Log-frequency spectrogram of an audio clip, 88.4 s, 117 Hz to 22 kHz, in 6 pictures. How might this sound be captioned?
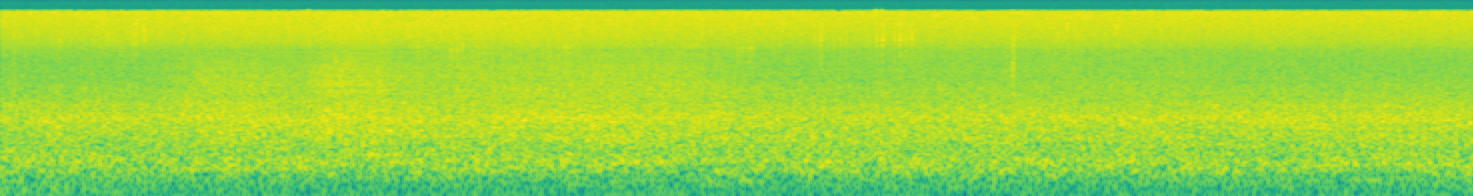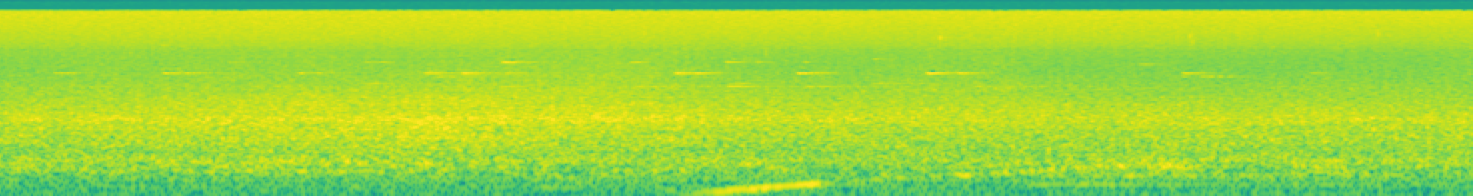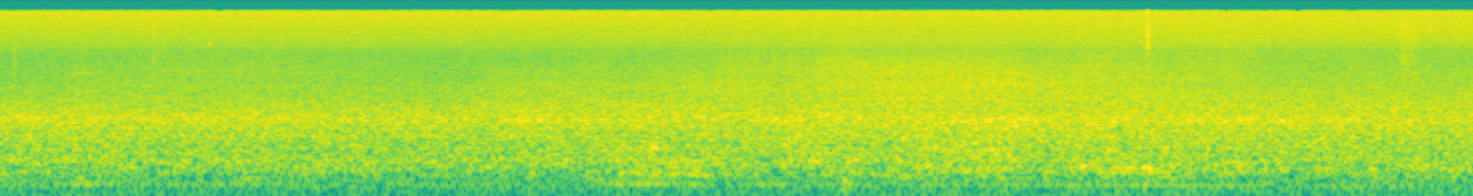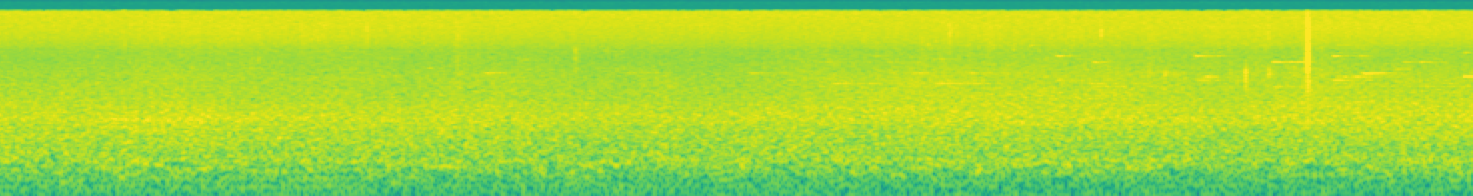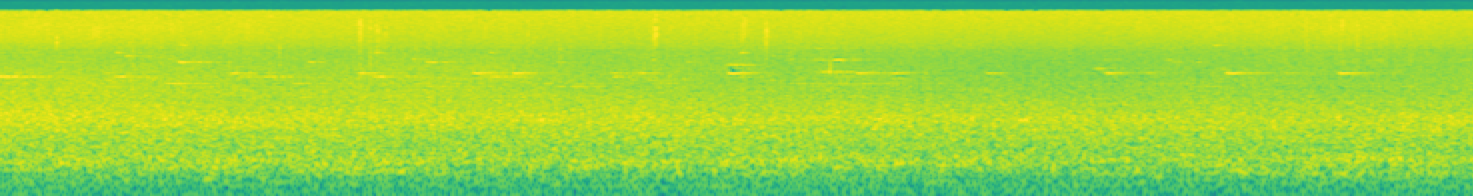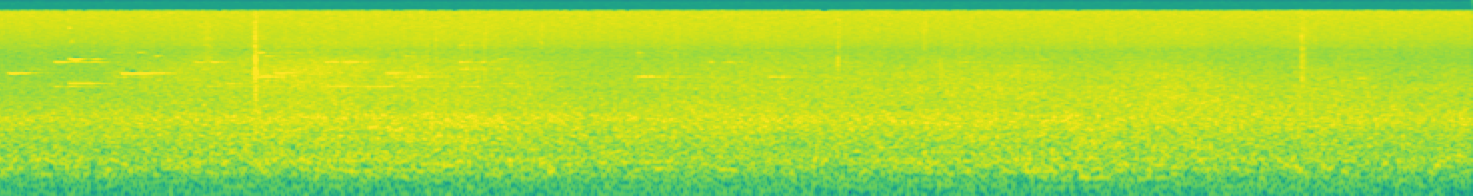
Wind Chimes1
Leaves on a tree hissing in strong wind, windchimes
tree, windchimes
